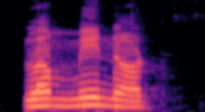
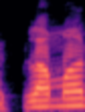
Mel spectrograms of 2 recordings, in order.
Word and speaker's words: Plamenatz: प्लमेनार्ट्स. Just a small correction please make. John Plame, PLAMENATZ. That is the correction. एक ई आएगा यहाँ पे, प्लामा नहीं, प्लमेनार्ट्स. ओके, शायद ये है नाम, एक बार देख लेंगे.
